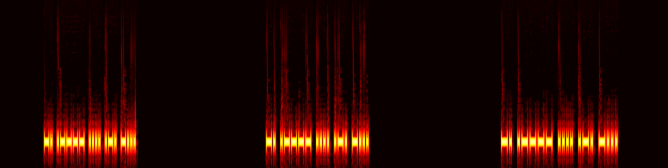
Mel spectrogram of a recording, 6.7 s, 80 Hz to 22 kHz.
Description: Morse code, heard as a keyed tone, about 64 wpm, 700 Hz. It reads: N1HRB N1HRB N1HRB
